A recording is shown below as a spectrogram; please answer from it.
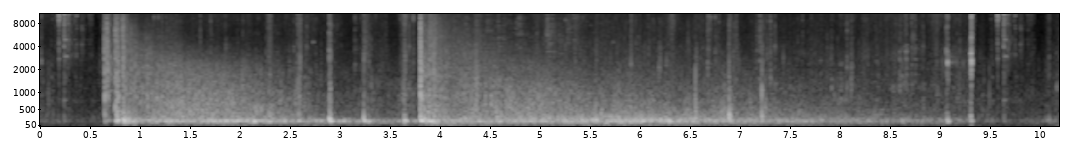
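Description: Grenade blasts in the video game Escape From Tarkov, a loud close explosion followed by another heavy boom and scattered sharp impacts, with a long rumbling tail in between.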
